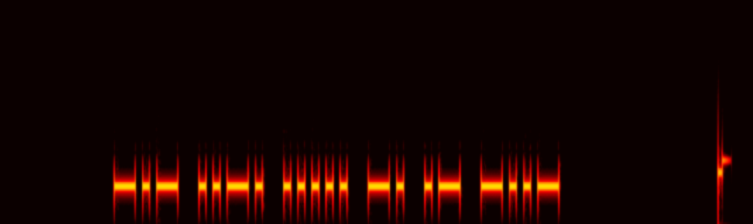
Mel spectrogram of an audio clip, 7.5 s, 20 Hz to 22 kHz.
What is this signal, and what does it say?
Morse code, heard as a keyed tone, about 17 wpm, 700 Hz. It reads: KF5NAX
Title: USA Call Signs - 6 Characters - 2x Character Spacing - 17wpm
